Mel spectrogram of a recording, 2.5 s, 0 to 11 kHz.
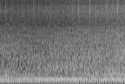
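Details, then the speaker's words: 1993 Ford Bronco XLT, newly rebuilt 351W with shorty headers, at idle: a light quick tick keeps time with the engine, loudest behind the front passenger tire. Exhaust, ignition, starter, converter bolts and PCV were ruled out; owner suspects a collapsed lifter, unconfirmed. "It sounds like it's coming from that area back there. It sounds like it's right here somewhere."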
